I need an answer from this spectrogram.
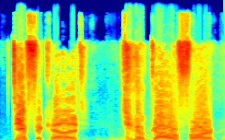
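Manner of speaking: chuckling through the words; laughing. Real, not acted. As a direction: laugh while saying it. Laughing at wind chaos.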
